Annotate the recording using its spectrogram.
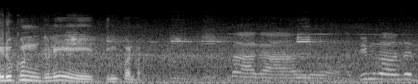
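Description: A man speaking, with road traffic noise behind his voice.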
